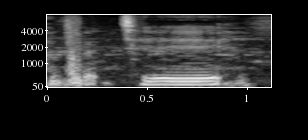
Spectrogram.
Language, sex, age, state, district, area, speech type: Gujarati, male, 18-30, Gujarat, Valsad, rural, spontaneous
